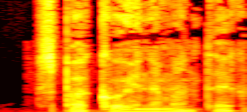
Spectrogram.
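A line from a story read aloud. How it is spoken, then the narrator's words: Warning whisper in ear. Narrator (Russian): предостерегающе шептал в ухо Фабер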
